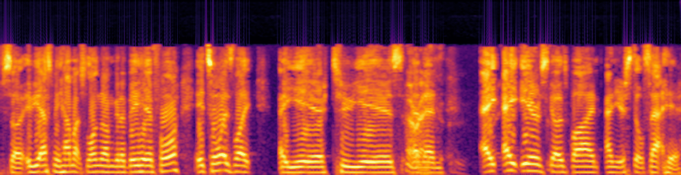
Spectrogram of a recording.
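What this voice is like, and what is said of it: Mixed Australian and British accent. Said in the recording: “you have an Australian accent mixed with a British accent mixed with whatever the Dubai landscape is”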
